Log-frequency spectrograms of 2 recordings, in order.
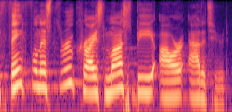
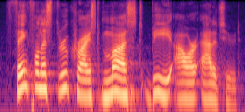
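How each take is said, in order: First: Slow emphatic statement. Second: Slow repeated emphasis. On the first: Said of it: "repeated for emphasis". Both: Shown as a demonstration.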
